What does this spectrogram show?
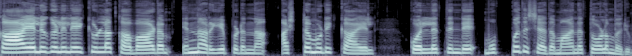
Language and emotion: Malayalam, neutral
